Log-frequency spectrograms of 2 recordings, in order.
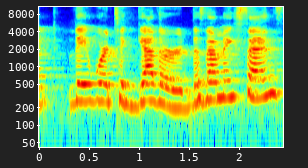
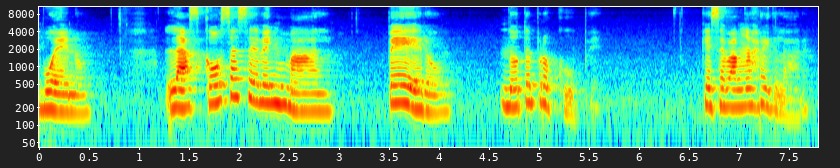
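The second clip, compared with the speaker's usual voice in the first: lower, measured with pauses between phrases; relayed man's voice; 5 semitones lower than usual. Retold or imitated. Medium relaying Hector's words to the client, low and measured. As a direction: pass on his reassurance in his own manner, pitched down. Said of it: "the same way he's saying it to me".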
